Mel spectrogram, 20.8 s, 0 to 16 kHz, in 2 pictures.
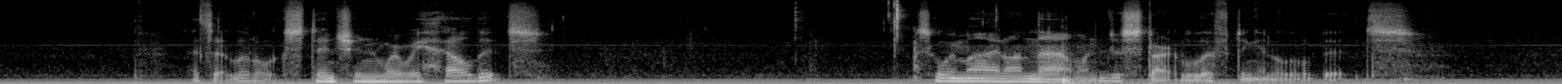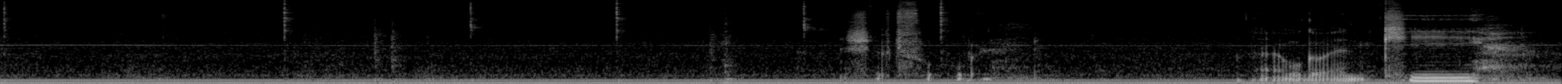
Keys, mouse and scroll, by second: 10.5 click, 12.9 w, 13.6 click, 15.1 e, 15.8 click.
